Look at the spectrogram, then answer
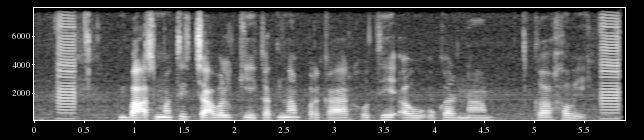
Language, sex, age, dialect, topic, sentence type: Chhattisgarhi, male, 25-30, Eastern, agriculture, question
